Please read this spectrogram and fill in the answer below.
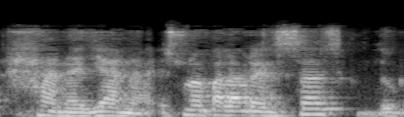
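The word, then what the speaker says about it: Anahyna: En realidad se pronuncia Hanayana, es una palabra en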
